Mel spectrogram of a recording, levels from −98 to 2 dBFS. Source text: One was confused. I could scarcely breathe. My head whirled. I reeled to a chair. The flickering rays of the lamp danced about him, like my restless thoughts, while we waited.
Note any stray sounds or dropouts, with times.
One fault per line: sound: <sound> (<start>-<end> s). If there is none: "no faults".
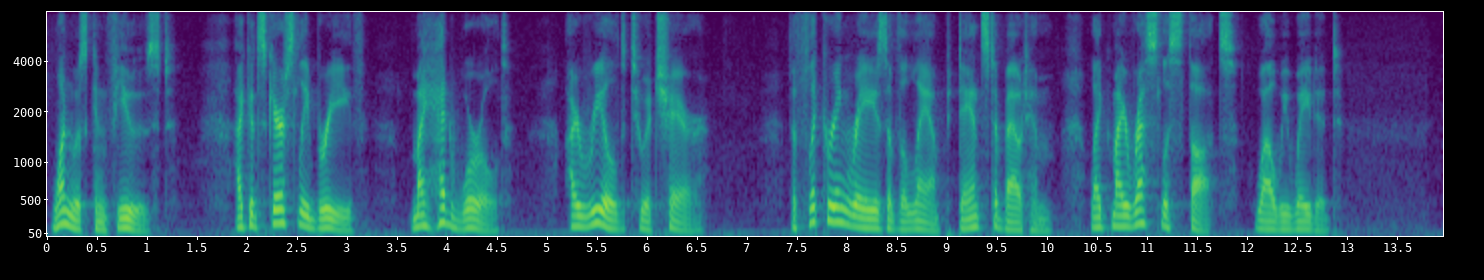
no faults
